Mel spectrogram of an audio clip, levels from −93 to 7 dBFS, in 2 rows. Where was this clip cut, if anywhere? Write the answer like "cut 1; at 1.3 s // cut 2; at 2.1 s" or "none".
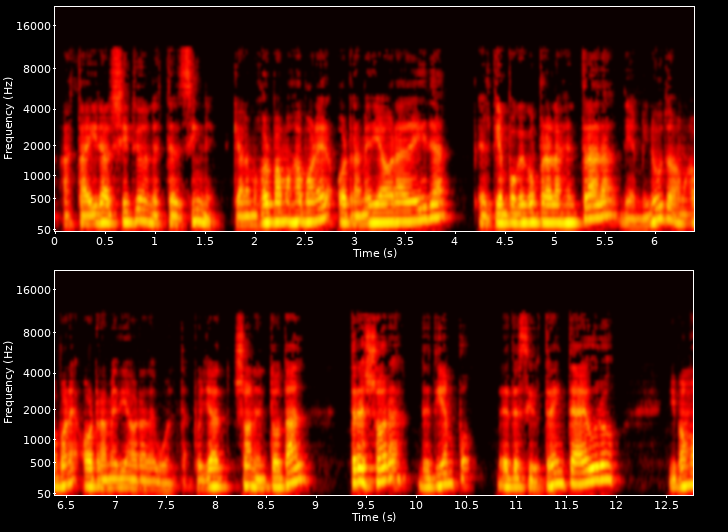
cut 1; at 1.7 s

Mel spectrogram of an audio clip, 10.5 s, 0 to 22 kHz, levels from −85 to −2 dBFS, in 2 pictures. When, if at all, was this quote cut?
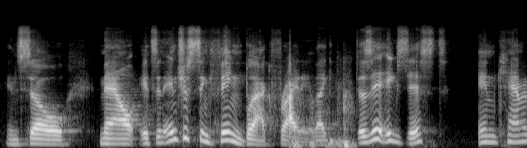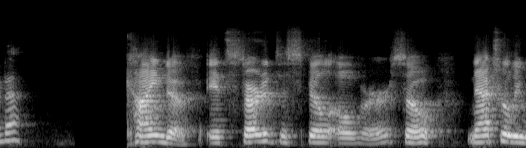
none

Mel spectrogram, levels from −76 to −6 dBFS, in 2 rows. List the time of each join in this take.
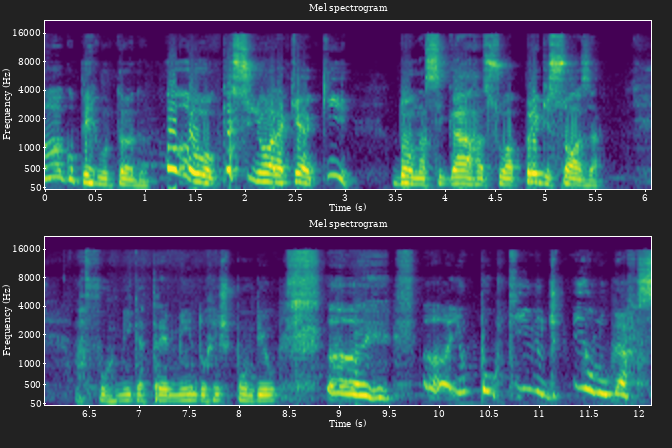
cut 1; at 1.1 s // cut 2; at 1.7 s // cut 3; at 11.2 s

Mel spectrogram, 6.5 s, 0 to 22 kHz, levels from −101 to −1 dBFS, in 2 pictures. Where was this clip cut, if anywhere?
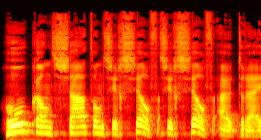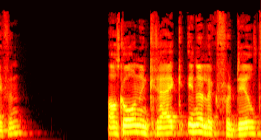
cut 1; at 2.0 s // cut 2; at 4.8 s

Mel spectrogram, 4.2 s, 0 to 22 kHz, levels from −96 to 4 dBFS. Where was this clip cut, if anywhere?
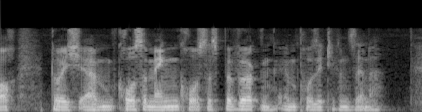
none

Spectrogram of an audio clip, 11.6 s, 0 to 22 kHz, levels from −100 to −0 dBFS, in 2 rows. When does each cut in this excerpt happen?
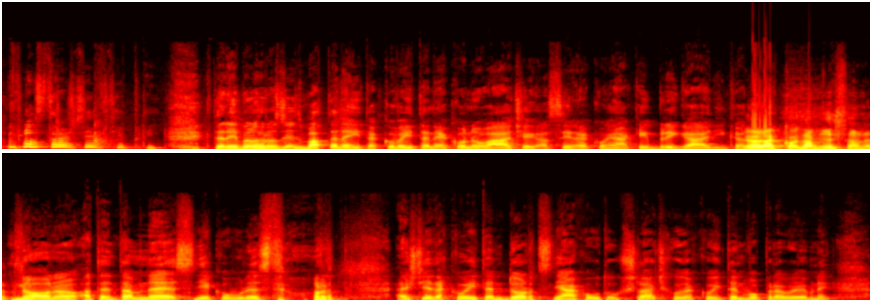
none

